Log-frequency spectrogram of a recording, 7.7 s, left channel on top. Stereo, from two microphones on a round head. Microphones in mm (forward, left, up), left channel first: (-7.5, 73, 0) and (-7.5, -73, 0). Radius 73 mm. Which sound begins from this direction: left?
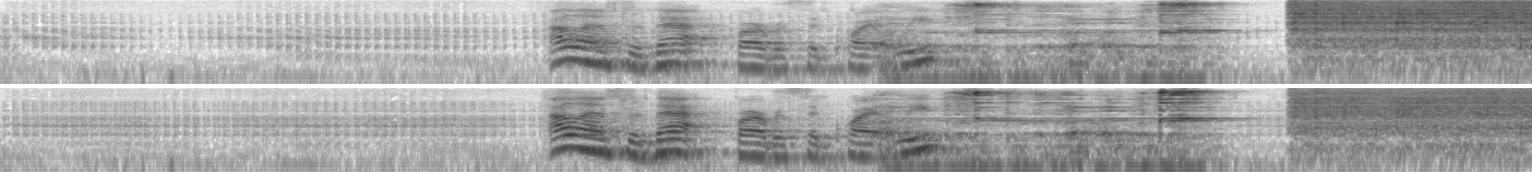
Frying, at 6.4 s.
